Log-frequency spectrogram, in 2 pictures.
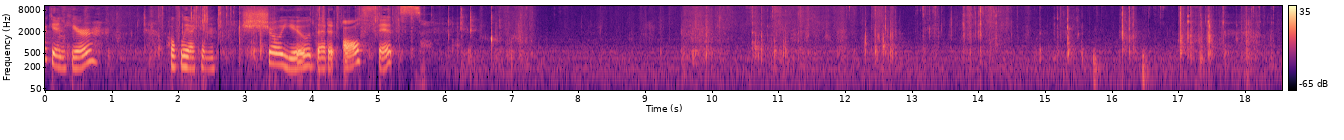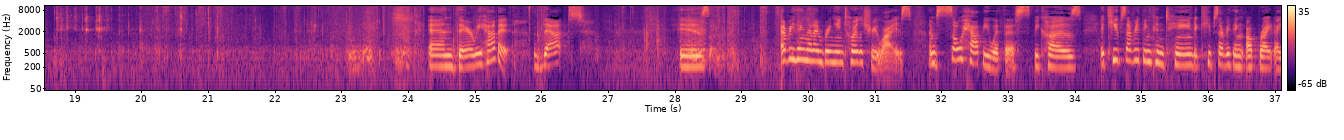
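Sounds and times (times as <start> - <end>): plastic wrappers crinkling: 0.0 - 7.4, 8.0 - 31.3
small bottles clicking and knocking: 15.2 - 20.7.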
